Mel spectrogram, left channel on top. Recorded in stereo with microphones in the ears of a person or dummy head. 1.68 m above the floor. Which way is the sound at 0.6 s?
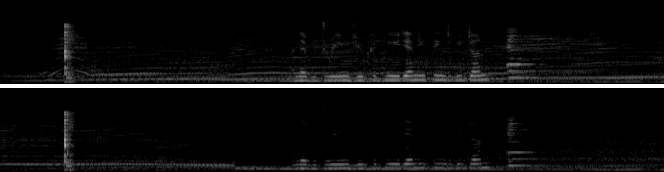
35° right (ahead or behind).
